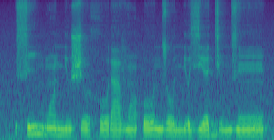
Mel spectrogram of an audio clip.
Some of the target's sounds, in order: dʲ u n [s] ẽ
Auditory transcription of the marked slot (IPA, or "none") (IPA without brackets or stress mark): z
